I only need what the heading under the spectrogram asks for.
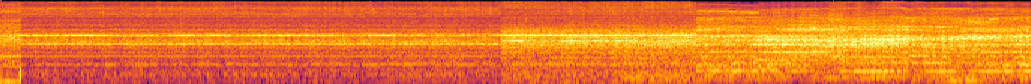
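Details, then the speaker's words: Vintage aircraft attitude-indicator gyroscope precessing and tumbling when let go: high whirring spin with rough gritty whine and rattle getting harsher; owner thinks it isn't reaching correct speed, most likely because the bearings are knackered. "I think because it's not getting up to the correct speed and you know that's most likely because of the bearings and knackers"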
